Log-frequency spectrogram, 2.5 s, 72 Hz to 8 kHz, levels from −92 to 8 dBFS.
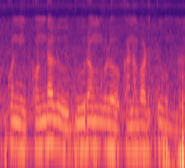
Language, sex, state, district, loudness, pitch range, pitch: Telugu, male, Telangana, Hyderabad, -20 LUFS, 120-135 Hz, 125 Hz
